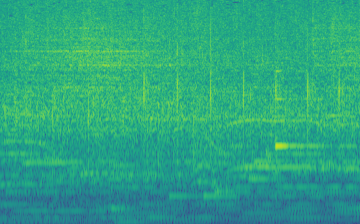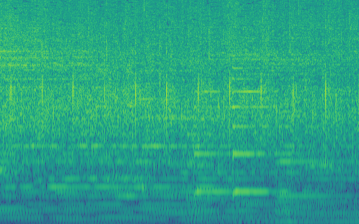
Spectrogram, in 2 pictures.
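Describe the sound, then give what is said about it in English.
Congregation clapping steadily at a revival meeting in West Virginia, a dense, even patter of many hands blended with sustained music underneath. “Come as close as you can. Keep clapping. This is something to be celebrated.”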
